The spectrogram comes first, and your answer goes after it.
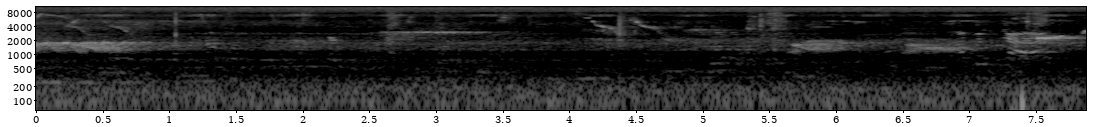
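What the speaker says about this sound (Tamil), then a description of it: "காக்கா கத்துது." A crow caws a few times at a middle distance near a home garden, its short calls rising over a steady low background rumble.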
